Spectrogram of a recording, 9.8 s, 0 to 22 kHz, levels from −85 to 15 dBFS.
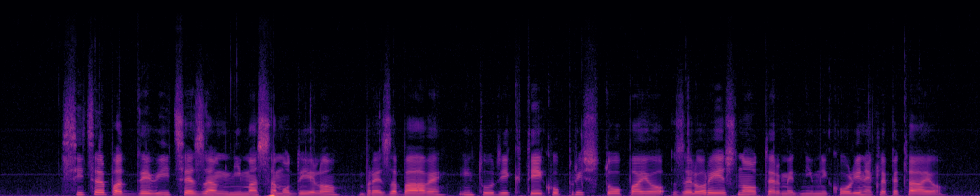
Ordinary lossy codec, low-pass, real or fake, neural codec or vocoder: none; none; fake; vocoder, 44.1 kHz, 128 mel bands every 512 samples, BigVGAN v2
